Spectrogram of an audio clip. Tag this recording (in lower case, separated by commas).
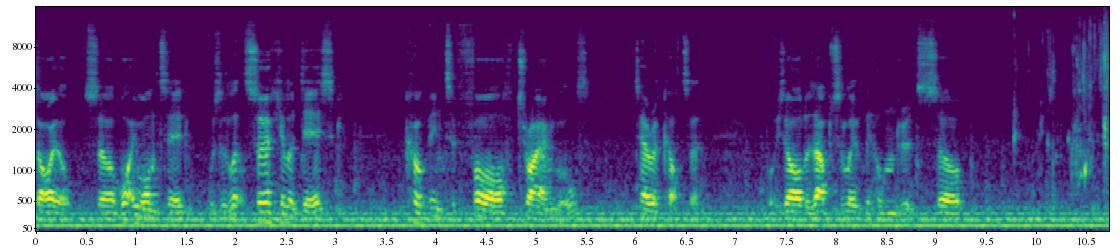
speech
